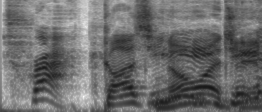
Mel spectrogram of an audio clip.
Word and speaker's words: Toorak: Oh, and another thing, it's frightfully non-you to call it Toorak. The correct pronunciation is track.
